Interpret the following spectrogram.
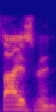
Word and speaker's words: Theismann: At Notre Dame, he changed his name to Theismann, didn't change it legally. He just started telling everybody that it was pronounced Theismann to rhyme with Heisman because it was campaigning to win the Heisman Trophy.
